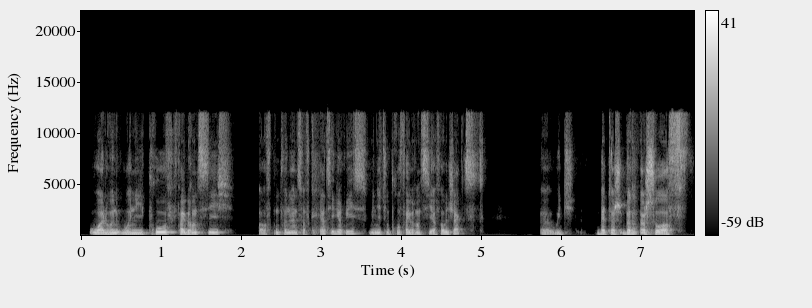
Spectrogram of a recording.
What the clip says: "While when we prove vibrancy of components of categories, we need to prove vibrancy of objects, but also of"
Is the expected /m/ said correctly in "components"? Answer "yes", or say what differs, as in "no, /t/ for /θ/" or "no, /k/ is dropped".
no, /m/ is dropped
